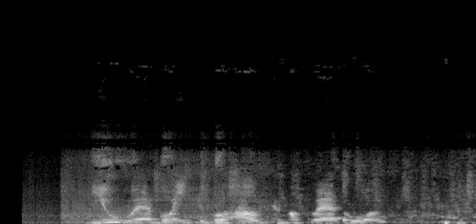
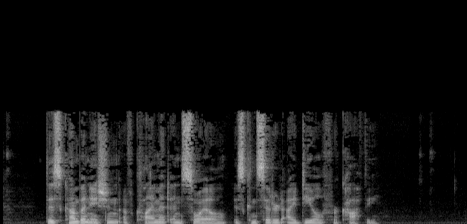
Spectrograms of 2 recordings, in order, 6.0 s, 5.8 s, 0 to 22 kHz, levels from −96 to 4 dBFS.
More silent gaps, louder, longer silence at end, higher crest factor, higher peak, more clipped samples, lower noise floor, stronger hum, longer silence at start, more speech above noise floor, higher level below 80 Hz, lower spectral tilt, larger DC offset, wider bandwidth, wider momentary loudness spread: neither; first, -20 LUFS vs -28 LUFS; second, 0 s vs 1.15 s; about the same, 18 dB vs 22 dB; first, -4 dBFS vs -8 dBFS; neither; second, -57 dBFS vs -73 dBFS; neither; first, 0.8 s vs 0.6 s; second, 37 dB vs 44 dB; second, -58 dBFS vs -52 dBFS; first, -7 dB/octave vs -3 dB/octave; neither; second, 7.6 kHz vs 11.5 kHz; about the same, 12 LU vs 13 LU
